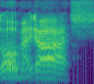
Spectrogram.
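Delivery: mock disgusted put-on voice. Imitating people reacting to someone, mock disgust. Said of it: "disgusted they are".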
